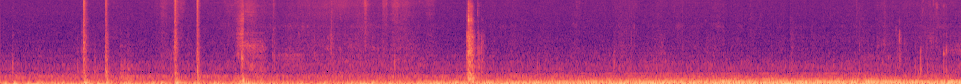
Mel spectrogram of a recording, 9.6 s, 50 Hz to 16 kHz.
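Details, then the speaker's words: Volvo V60 T8 Polestar plug-in hybrid run out of gasoline with zero range and reduced-performance engine warnings: the engine gives a rough, uneven low rumble with irregular stumbles, sputtering hard from fuel starvation. "now we've got zero miles left on range oh and the engine is sputtering hard i'm gonna turn and try to be really quiet hopefully you guys can hear that"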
